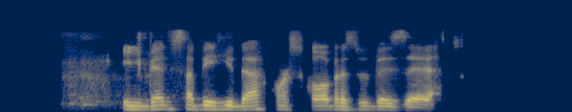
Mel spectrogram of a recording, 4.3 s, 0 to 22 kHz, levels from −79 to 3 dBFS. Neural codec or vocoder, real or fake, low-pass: codec, 16 kHz, 1 kbps, X-Codec, HuBERT features, trained on balanced general audio; fake; 7.2 kHz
